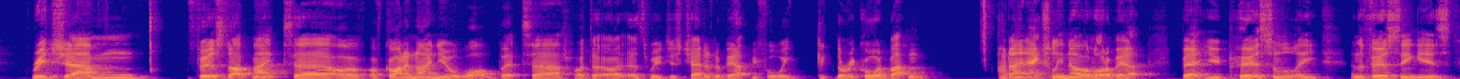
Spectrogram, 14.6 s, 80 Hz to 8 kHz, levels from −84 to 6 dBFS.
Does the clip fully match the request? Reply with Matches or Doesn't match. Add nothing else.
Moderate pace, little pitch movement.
Doesn't match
